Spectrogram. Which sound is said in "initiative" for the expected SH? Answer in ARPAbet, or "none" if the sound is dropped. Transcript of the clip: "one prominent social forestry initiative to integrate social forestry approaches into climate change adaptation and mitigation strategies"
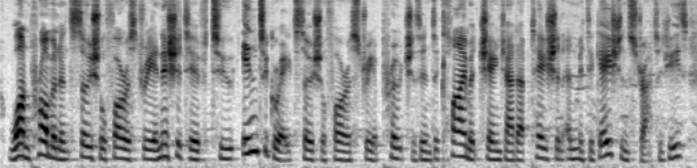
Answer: SH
